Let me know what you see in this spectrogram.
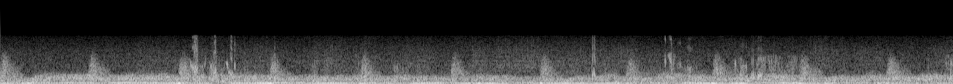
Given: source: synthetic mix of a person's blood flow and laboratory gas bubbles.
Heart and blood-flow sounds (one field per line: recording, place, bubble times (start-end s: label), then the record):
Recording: Doppler ultrasound of blood flow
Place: subclavian vein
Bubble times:
1.86-2.39 s: bubbles
2.42-2.54 s: bubbles
2.72-2.79 s: bubbles
3.10-3.33 s: bubbles
3.55-4.24 s: bubbles
5.86-5.99 s: bubbles
6.63-7.08 s: bubbles
7.29-7.98 s: bubbles
9.24-9.30 s: bubbles
9.43-9.54 s: bubbles
From the record:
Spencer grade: 3 (all of the cardiac periods contain showers or single bubble signals, but not dominating or overriding the cardiac motion signals)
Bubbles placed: anywhere in the cardiac cycle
